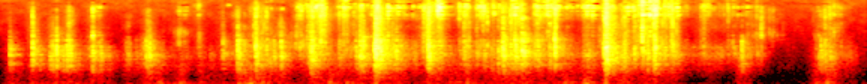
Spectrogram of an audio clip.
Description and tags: keys on door and open
Keys going in the door and turning Open/close. Recorded in Audacity in mono.
door, key, keys, opening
